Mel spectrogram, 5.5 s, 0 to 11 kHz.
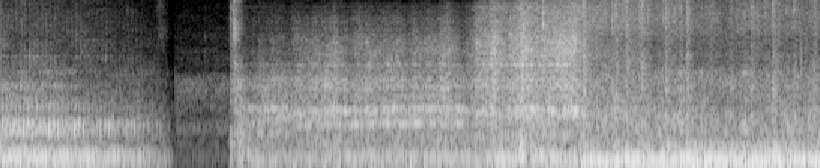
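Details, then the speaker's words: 1964 Ford F100 truck, V8, even when warm: cranking cuts out briefly, then it reluctantly catches and settles into a steady, low rumble. The engine seems tired and the oil looks terrible. Hard starting. "you can see she's a little tired even warm it doesn't really want to start"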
